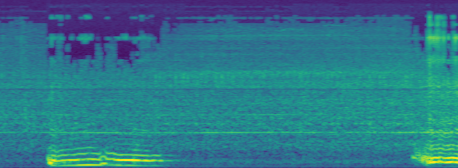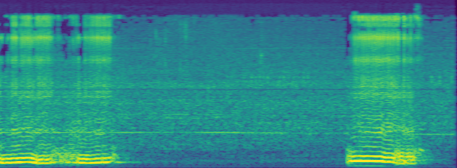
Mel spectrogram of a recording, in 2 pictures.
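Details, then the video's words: A sleeping pet cat snoring softly. Three low, drawn-out voiced rasps of about one to one and a half seconds each come roughly every four seconds, with quiet room hiss between them. "Кошка спит и храпит"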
